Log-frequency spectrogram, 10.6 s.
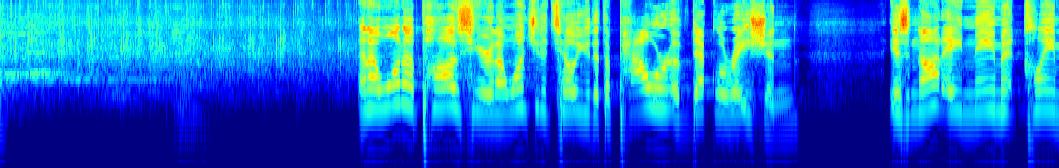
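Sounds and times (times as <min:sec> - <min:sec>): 
audience applause: 0:00.0 - 0:03.6
speech: 0:03.6 - 0:08.0, 0:08.9 - 0:10.5.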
